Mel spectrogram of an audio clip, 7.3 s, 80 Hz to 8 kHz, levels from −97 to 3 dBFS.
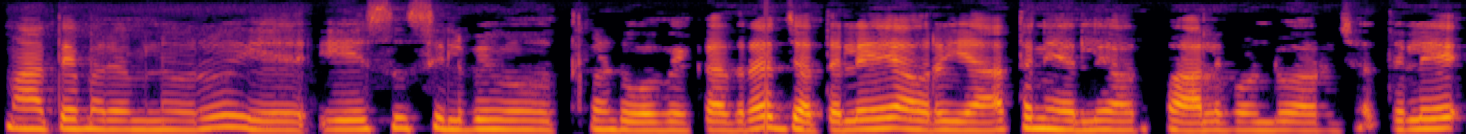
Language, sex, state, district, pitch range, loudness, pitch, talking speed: Kannada, female, Karnataka, Chamarajanagar, 185-215 Hz, -24 LUFS, 195 Hz, 130 wpm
